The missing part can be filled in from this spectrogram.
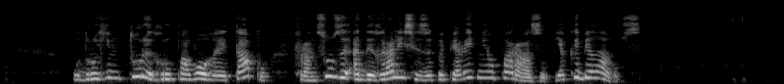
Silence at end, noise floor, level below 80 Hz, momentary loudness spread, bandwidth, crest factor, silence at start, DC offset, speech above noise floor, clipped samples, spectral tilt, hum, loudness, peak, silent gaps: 1.45 s; -73 dBFS; -70 dBFS; 12 LU; 11.5 kHz; 20 dB; 0.75 s; under 0.1%; 49 dB; under 0.1%; -4.5 dB/octave; none; -25 LUFS; -6 dBFS; none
